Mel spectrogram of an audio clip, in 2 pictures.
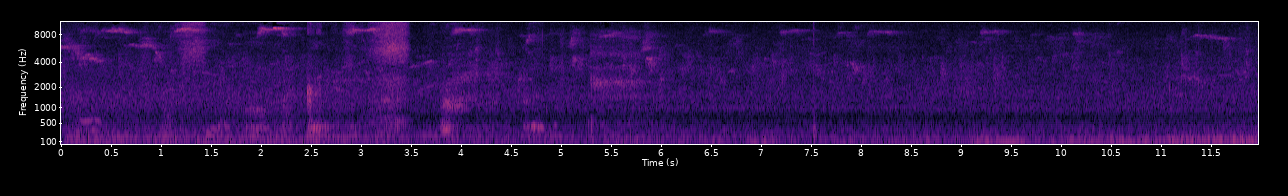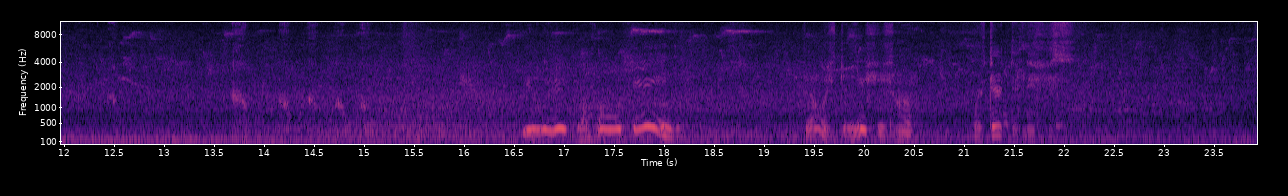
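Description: A middle-aged man talks softly and warmly, close by.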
